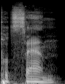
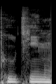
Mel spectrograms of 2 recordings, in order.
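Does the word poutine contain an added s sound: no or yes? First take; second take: yes; no. First: It is said with an added s sound. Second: It is said without an s sound. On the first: This imitates how someone else says it. "He puts an S in there even. It's like poutine, like the way he says it" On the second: This is how the speaker normally says it. "I said poutine once"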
